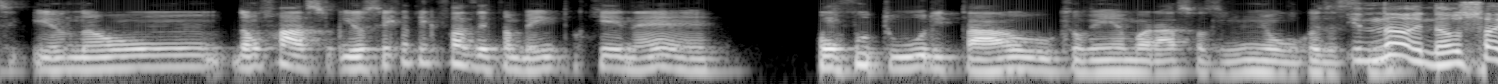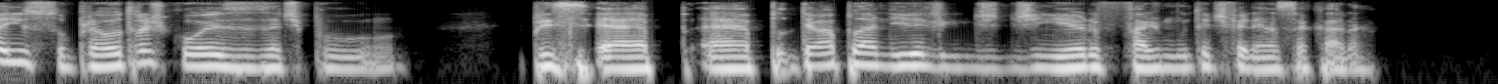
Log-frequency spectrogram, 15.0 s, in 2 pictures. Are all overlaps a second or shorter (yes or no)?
yes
